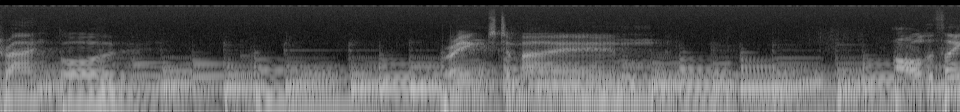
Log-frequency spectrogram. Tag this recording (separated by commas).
Country, Music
